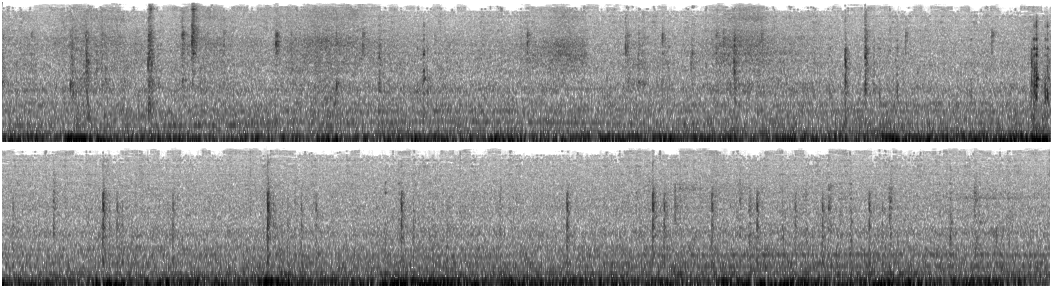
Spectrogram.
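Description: Road and engine rumble heard from inside a car driving slowly along a city street, with a few faint ticks.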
